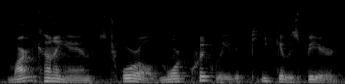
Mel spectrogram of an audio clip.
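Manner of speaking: plain reading voice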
